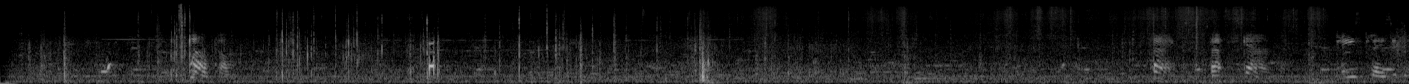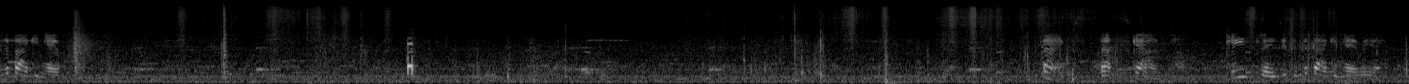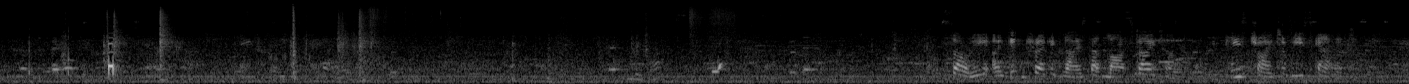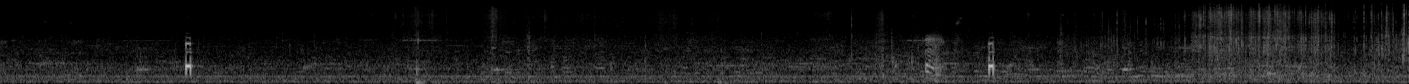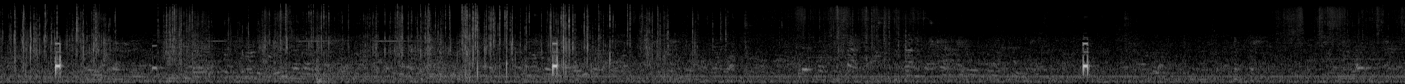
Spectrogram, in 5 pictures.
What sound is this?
Scanning groceries at a supermarket self-service checkout
Beep, Beeping, Checkout, Scan, Scanner, Scanning, Self-Service, Supermarket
